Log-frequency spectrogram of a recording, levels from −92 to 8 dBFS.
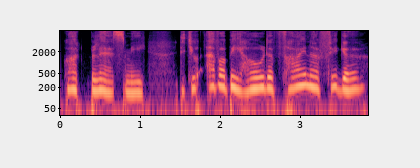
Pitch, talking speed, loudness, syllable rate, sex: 180 Hz, 155 wpm, -16 LUFS, 4.8 syllables/s, male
